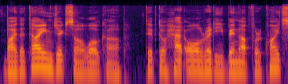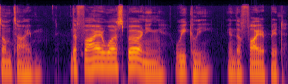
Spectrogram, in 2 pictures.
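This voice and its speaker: A man's voice: fairly low pitch, measured pace, dark tone, no room sound, clean studio sound. A man reading a scripted adventure story as narrator, in audiobook style. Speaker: fan fiction narrator.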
